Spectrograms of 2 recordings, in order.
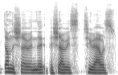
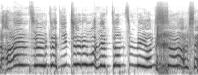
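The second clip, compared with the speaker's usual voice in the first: hammed-up wailing; 4 dB louder than usual. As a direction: imitate yourself as a hysterical mess. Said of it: "cried my eyes out".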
